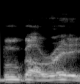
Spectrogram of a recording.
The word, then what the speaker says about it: Bulgari: right uh that and they pronounce it really funny i call the booger google read they don't call it uh bulgari they call it boogal ray something like that anyway we know what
